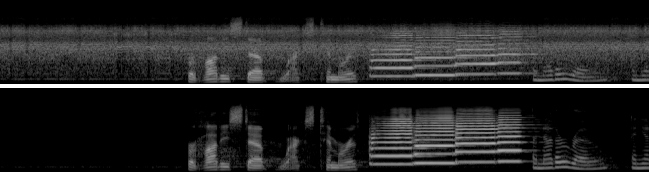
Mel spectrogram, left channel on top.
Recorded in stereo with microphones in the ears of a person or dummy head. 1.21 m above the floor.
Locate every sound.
1.9 s a man speaking: 10° right (ahead or behind), 0.6 m
3.7 s a trumpet: 70° right (ahead or behind), 1.4 m
5.3 s a woman speaking: 80° right, 1.5 m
